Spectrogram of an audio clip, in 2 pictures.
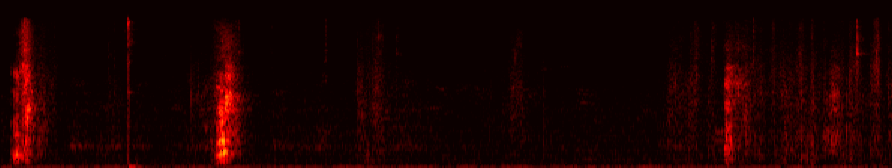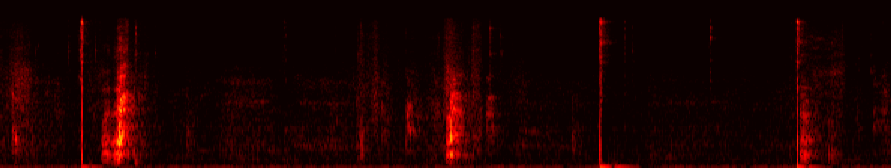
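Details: Pet dog Sherlock barks at a hair clip being opened and closed: a few sharp, scattered barks, about three in fifteen seconds, sit among sharp clicks and quieter rustling.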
